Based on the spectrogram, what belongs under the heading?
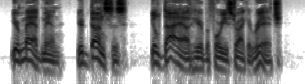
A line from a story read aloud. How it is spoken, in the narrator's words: chuckled bitterly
